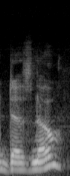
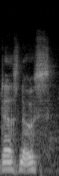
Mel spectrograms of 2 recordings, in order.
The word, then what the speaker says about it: Desnos: longer title it depicts Rober desno English usually be pronounced as Robert desnos D S no o he was a non-jewish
